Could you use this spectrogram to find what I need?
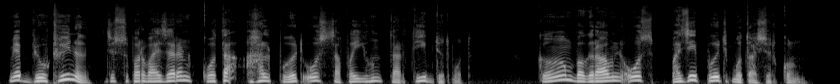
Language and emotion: Kashmiri, surprised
